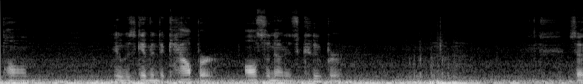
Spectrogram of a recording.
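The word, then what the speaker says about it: Cowper: heard of his poetry they call him calper but he was known as Cooper too spelled like Cooper and so he published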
